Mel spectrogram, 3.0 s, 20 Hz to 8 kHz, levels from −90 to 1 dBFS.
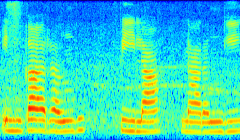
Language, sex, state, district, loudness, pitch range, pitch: Hindi, female, Haryana, Jhajjar, -19 LUFS, 210-225 Hz, 215 Hz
